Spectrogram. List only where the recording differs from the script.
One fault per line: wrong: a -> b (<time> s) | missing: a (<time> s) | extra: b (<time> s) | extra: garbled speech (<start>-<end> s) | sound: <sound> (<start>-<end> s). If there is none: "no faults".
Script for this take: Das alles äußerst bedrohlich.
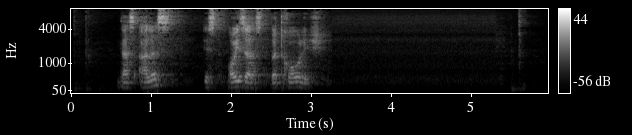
extra: ist (1.6 s)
